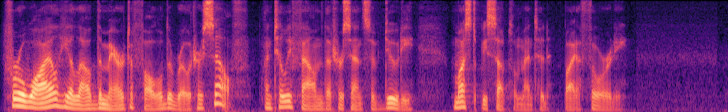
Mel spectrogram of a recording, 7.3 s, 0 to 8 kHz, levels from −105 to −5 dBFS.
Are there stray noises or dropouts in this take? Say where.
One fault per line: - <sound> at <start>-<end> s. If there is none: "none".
none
